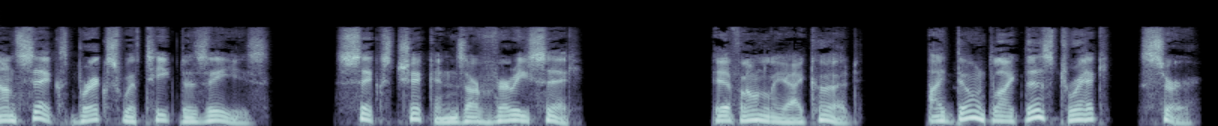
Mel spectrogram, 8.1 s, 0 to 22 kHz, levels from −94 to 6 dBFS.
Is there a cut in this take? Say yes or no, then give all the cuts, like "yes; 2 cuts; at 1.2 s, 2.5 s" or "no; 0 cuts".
no; 0 cuts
